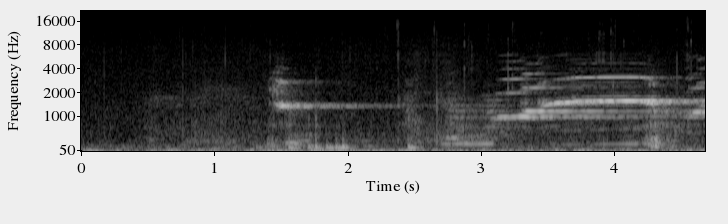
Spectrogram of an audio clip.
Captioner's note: bull bark bugling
